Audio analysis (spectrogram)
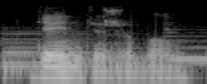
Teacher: И ударение у нас будет на Е.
